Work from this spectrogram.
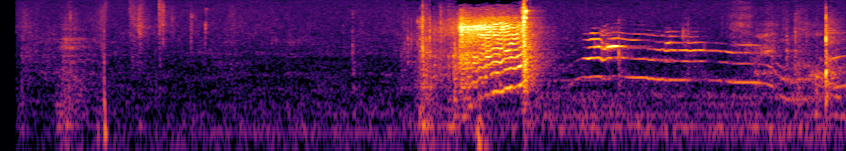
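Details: Pet cat meowing at home while a person talks to it about a Pop-Tart; a drawn-out, wavering meow with rich harmonics that rises then falls, preceded by a noisy burst and soft rustling.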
